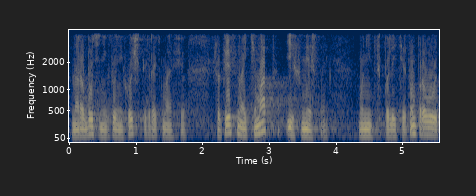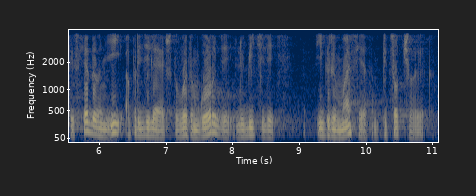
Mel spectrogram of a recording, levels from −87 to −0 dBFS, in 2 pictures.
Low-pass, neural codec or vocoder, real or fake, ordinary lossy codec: 3.6 kHz; none; real; none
